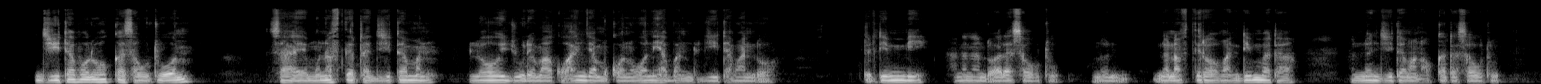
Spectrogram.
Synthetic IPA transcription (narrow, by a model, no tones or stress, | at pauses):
d͡ʒitapɔɗɔhɔkːasawtuɔn | saɛmɔnaft̪iɾtad͡ʒitaman | lɔwd͡ʒuɗɛmakɔhaɲd͡ʒamkɔnwonihabandud͡ʒitamanɗɔ̰ | tɔdimbi | hanananɗɔ̰aɗasawtṵ | nɔnaftiɾamandimbata | nɔndɔnd͡ʒiːtamanhɔkːatasawtu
